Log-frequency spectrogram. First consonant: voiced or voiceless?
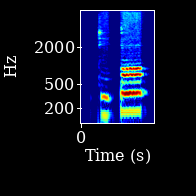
voiceless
